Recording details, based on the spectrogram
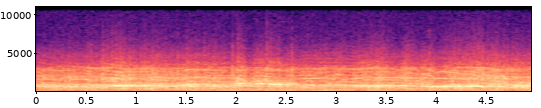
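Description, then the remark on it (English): A huge crowd in New York's Times Square cheers VE Day, roaring nonstop for the full stretch, a dense, steady wall of voices with occasional whoops rising out of it, sounding thin and muffled like an old newsreel recording. “In New York's Times Square, and in every city, town, and hamlet, millions cheer VE Day.”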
